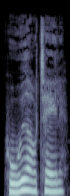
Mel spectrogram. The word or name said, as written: hovedaftale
